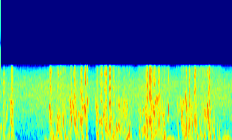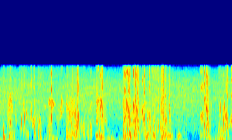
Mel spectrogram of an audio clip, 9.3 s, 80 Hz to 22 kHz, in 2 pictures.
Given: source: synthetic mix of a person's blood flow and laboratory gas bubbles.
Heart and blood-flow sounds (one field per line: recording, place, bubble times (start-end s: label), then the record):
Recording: Doppler ultrasound of blood flow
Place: precordium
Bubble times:
0.00-0.32 s: bubbles
0.95-1.78 s: bubbles
1.89-2.65 s: bubbles
2.74-3.40 s: bubbles
3.51-4.42 s: bubbles
4.66-4.97 s: bubbles
5.00-6.49 s: bubbles
6.51-6.77 s: bubbles
7.06-8.12 s: bubbles
8.62-8.88 s: bubbles
8.97-9.29 s: bubbles
From the record:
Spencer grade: 4 (maximum detectable bubble signal sounding continuously throughout systole and diastole of every cardiac period, and overriding the amplitude of the normal cardiac signals)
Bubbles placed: anywhere in the cardiac cycle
